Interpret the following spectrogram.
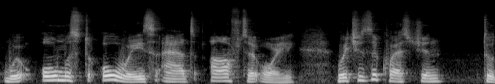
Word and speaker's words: oi: Not to be confused with the English oi, which according to the Oxford dictionary, it's used to attract someone's attention, especially in a rough or angry way. So, you don't want to do that. You want to say oi with a happy and upbeat intonation. Oi.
